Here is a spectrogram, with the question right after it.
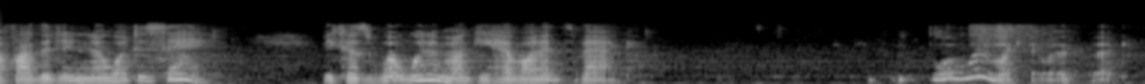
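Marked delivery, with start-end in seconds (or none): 6.2-7.5 much higher, softer and quick; amused musing. Real, not acted. Reader musing to the children, high and soft. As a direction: toss the question up lightly, half to yourself.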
